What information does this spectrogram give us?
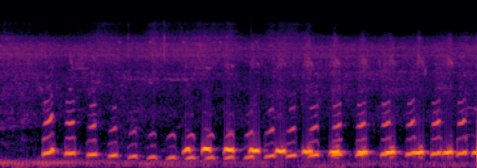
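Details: Challenging greater coucal delivering a long, loud run of about seventeen deep hoops, starting low, stepping up in pitch midway and holding steady, evenly spaced roughly three per second over a low hum.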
